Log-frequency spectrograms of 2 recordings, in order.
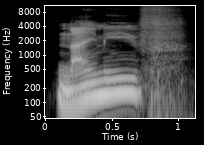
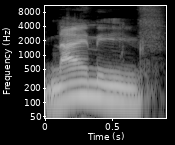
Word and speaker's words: Nynaeve: Let me see if I can pronounce this right. Nynaeve. I think I nailed it. I think I nailed it that time. Finally, Nynaeve.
